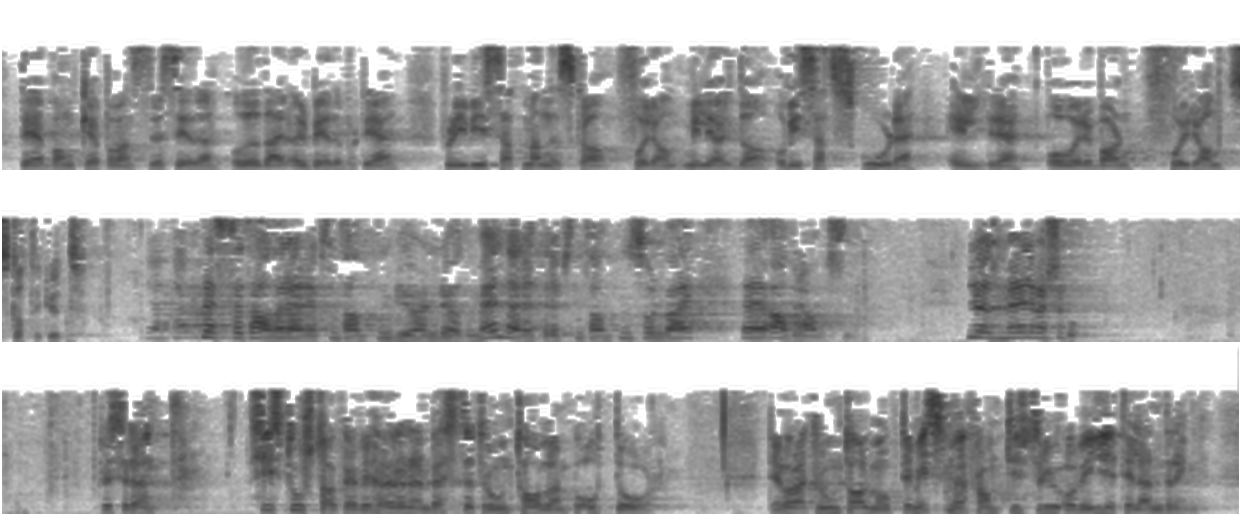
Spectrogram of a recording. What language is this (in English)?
Norwegian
